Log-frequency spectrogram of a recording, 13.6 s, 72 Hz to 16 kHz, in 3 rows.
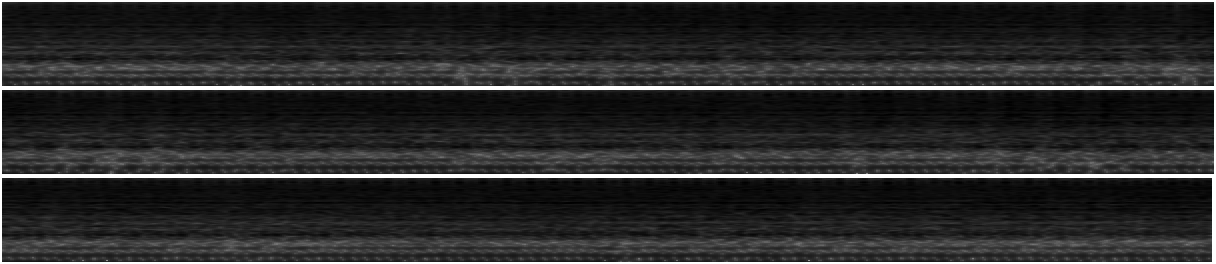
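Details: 2010 BMW F800GS at 17,000 km, steady idle with a rough, uneven clatter riding over the low engine note at about three beats a second; owner wonders whether valves or piston slap, cause unknown.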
